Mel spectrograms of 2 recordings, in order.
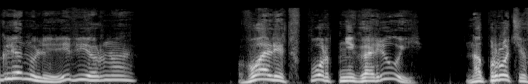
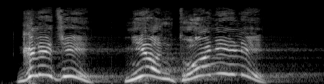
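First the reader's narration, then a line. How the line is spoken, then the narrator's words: Shout. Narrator (Russian): крикнул кто-то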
